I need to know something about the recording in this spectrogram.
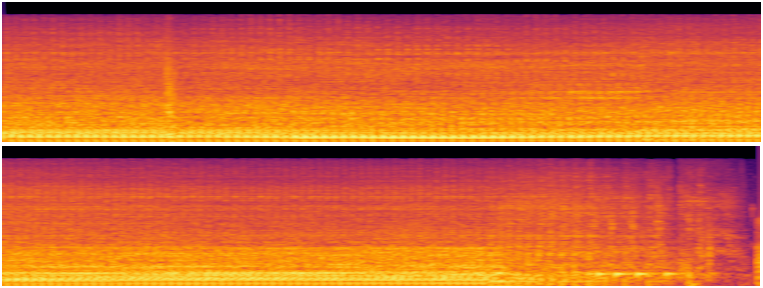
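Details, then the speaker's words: Sovereign lawnmower after cleaning off gunk: runs steady but flat, never climbing to proper speed; revs too low. "okay still not revving as high as i would like so what i'm going to do i'm going to start up again"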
